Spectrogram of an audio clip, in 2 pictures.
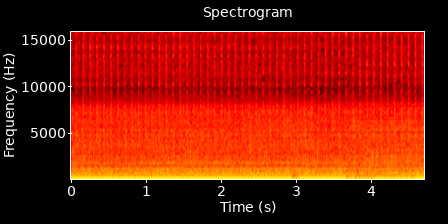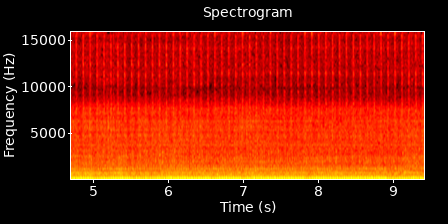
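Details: LeeBoy 1000 paver diesel that started then shut down, just after fuel-system priming and bleeding: low, steady idle clatter with an even beat of about three a second, running smoothly. Normal idle.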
